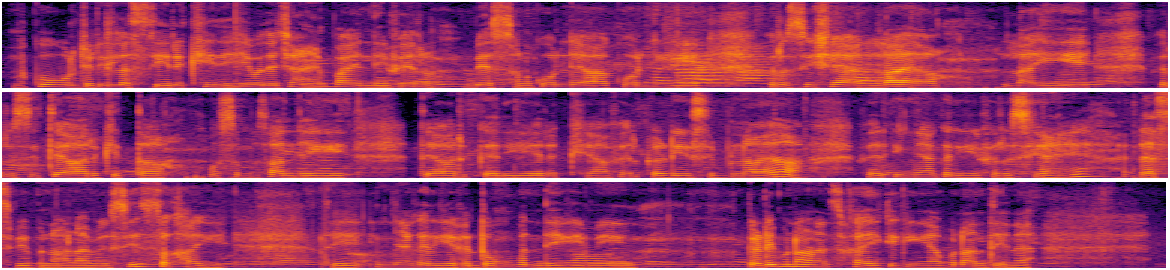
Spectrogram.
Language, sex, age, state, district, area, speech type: Dogri, female, 30-45, Jammu and Kashmir, Samba, urban, spontaneous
